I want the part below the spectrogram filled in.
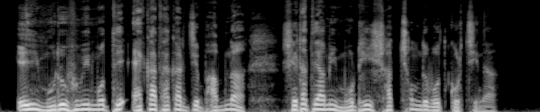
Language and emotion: Bengali, fearful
